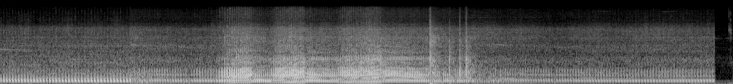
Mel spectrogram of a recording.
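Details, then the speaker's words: Zircon 150cc go-kart engine after performance CDI, Hammerhead exhaust and valves adjusted to 0.002 in: even single-cylinder idle, quick clean rev, better revving, no valve rattle as before; normal running. "the exhaust does sound really good it seems like it revs a lot better and you don't hear that valve rattle that we had before"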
